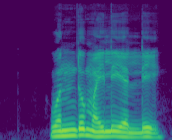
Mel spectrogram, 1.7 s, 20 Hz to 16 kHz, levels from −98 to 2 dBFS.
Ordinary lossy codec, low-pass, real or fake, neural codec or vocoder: none; 14.4 kHz; real; none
